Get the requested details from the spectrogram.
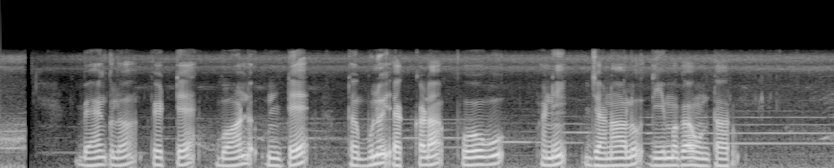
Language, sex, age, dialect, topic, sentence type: Telugu, male, 18-24, Southern, banking, statement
